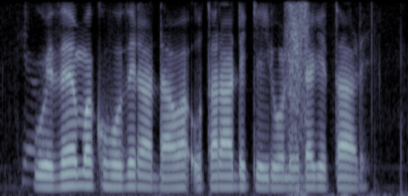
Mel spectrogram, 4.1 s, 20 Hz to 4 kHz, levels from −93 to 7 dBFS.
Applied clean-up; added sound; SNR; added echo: none; Tearing; 16 dB; none.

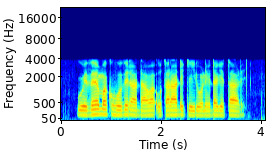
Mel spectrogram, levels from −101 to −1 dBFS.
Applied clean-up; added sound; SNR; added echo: none; none; none; none.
